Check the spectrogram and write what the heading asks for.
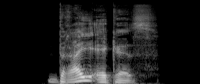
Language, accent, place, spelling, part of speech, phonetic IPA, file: German, Germany, Berlin, Dreieckes, noun, [ˈdʁaɪ̯ˌʔɛkəs], De-Dreieckes.ogg
- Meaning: genitive singular of Dreieck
